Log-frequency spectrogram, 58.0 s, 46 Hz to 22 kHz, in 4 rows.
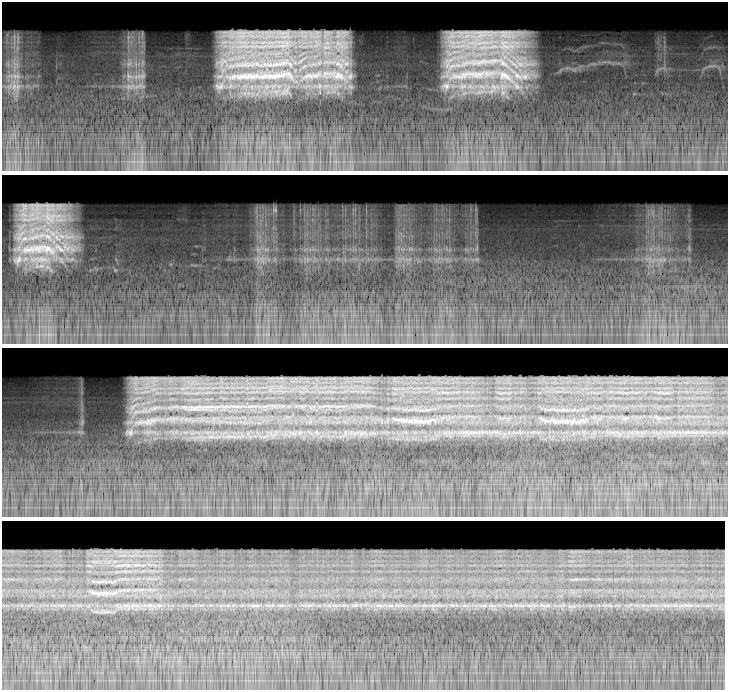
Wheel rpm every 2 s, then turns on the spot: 0, 30, 190, 20, 110, 0, 0, 50, 0, 10, 20, 20, 0, 10, 0, 50, 220, 220, 220, 230, 220, 230, 230, 230, 230, 230, 230, 230, 230.
6-8 18-24 26-28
